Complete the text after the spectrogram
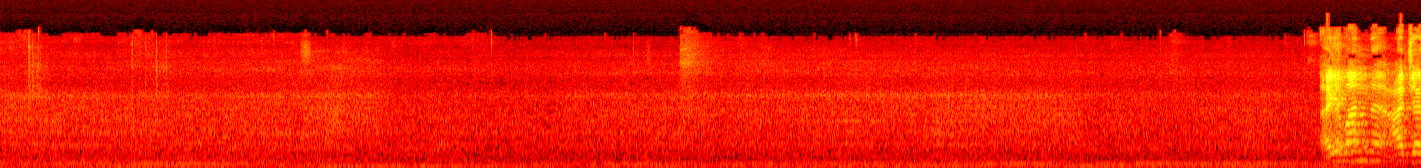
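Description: Heavy truck engines rumble steadily as the trucks roll slowly forward.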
